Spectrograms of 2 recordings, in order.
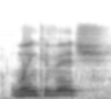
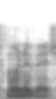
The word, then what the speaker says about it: Winovich: back for the jaguars chase uh winkovich winovich chase winovich i've been pronouncing his name run the whole time james connor joe scobert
